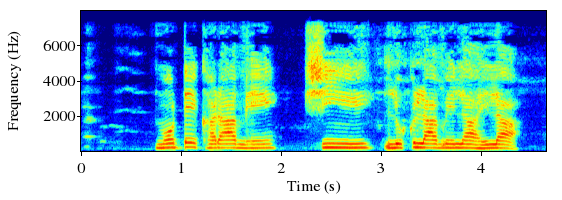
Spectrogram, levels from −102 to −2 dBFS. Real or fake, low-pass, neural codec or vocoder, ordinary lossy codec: fake; 7.2 kHz; codec, 16 kHz in and 24 kHz out, 1 kbps, XY-Tokenizer; AAC, 48 kbps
